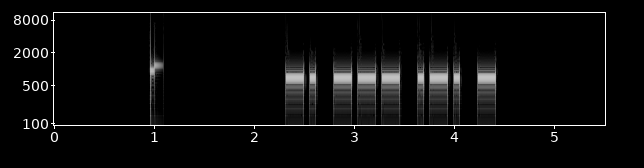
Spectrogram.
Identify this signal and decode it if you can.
Morse code, heard as a keyed tone, about 20 wpm, 700 Hz. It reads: NORT
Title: Build A Word - 4 Letters At A Time - 8-Letter Words - 20wpm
